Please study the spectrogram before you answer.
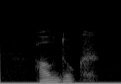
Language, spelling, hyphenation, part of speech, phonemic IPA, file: Dutch, handdoek, hand‧doek, noun, /ˈɦɑn.duk/, Nl-handdoek.ogg
- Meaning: a towel, a cloth used for drying (sometimes for cleaning) one's hands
